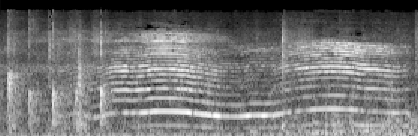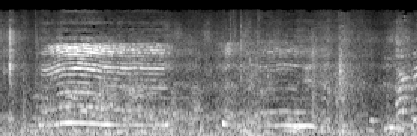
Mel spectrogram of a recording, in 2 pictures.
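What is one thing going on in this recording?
A choir sings in a large echoing hall.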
